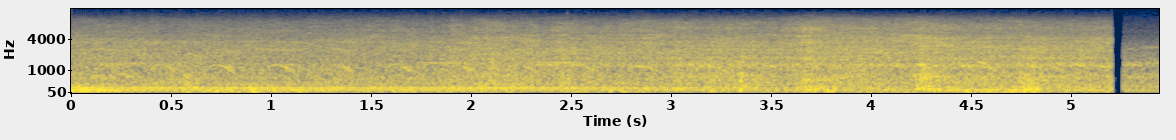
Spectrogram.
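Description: Passenger train pulling out of a station and rolling away over the rails, with a steady low hum that fades a little after halfway and several brief high squeals. The sound cuts off suddenly near the end.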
